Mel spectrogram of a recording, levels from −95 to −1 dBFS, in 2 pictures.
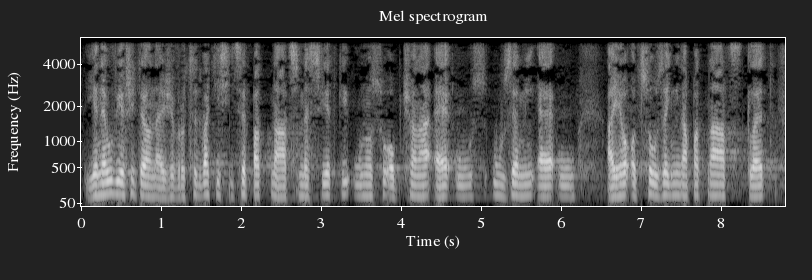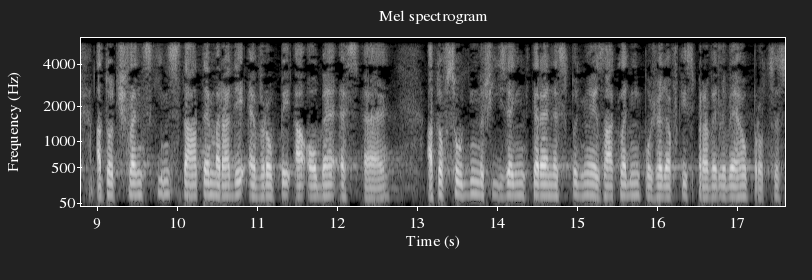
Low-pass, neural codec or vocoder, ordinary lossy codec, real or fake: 5.4 kHz; vocoder, 44.1 kHz, 128 mel bands every 256 samples, BigVGAN v2; none; fake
